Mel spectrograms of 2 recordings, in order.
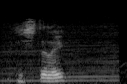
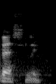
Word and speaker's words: Vesely: I'm currently looking at Distilly. Am I saying that right? I always feel like I'm saying it wrong. Vesely. Yeah, Vesely, thank you.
